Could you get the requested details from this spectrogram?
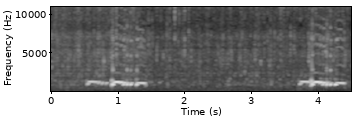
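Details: Contest-grade local zebra dove, ngalas-style active singer for tutoring other doves. Two rich cooing phrases about three seconds apart, each a rolling string of soft notes ending on a longer held coo, with low hiss.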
